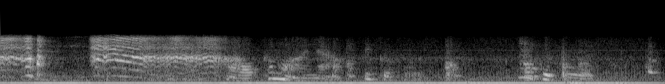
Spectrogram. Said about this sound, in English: After the greetings, Sagan decided to include audio clips of sounds from Earth. These included sounds like a crying baby being comforted by its mother.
